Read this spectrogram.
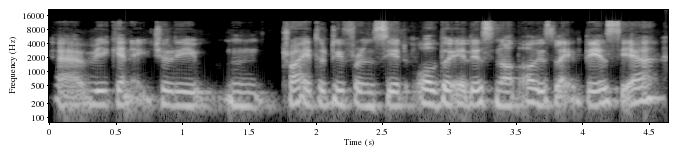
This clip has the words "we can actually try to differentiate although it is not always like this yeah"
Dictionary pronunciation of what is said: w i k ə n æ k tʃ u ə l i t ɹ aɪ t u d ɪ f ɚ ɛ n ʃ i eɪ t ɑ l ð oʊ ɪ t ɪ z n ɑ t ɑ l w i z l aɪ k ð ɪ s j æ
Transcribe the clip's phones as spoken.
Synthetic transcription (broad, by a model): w i k ə n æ k tʃ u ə l i t ɹ aɪ t u d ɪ f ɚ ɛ n s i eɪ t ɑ l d oʊ ɪ t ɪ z n ɑ t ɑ l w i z l aɪ k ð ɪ s j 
